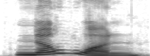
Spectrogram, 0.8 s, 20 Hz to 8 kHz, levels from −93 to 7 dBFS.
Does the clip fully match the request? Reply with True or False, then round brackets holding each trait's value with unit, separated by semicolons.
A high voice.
True (260 Hz)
